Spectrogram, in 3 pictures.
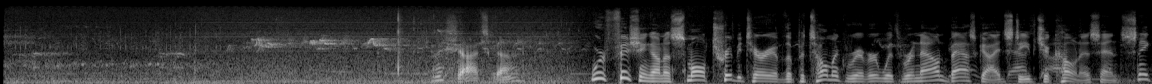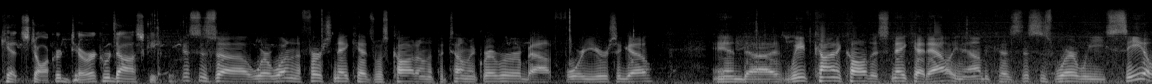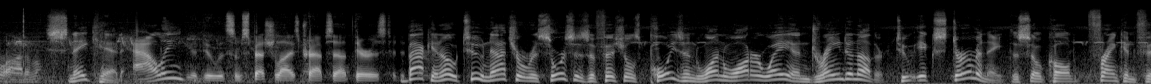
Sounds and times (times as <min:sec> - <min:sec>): Outside, rural or natural: 0:00.0 - 0:34.5
Speech: 0:04.3 - 0:05.3, 0:05.9 - 0:18.0, 0:18.6 - 0:34.5.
